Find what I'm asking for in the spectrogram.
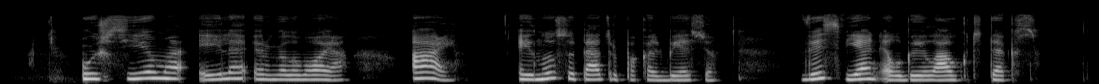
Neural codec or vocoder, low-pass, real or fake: none; 10.8 kHz; real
